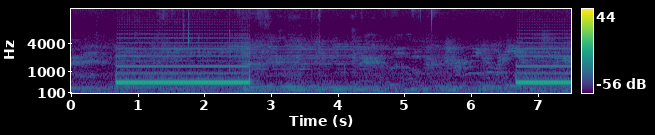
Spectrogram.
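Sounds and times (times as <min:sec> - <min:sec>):
ringback tone of an outgoing telephone call: 0:00.7 - 0:02.7, 0:06.7 - 0:07.4.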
